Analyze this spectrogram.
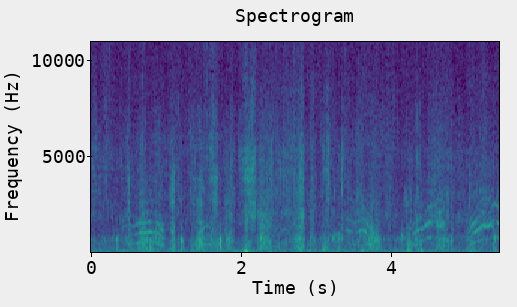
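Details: Newborn standard poodle puppies from Brizz's second litter of seven, born 6/3/14, squeal beside their mother during the birth: thin, arched, rising-then-falling squeaks in short bursts, over rustling, licking and quiet human talk.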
